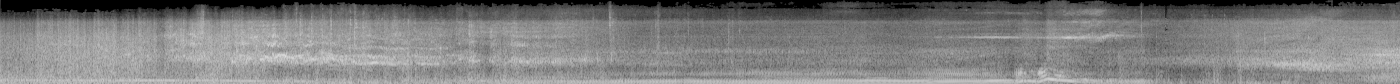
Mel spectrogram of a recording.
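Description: Motorcycle engine running at highway speed under heavy wind rush. About two-thirds of the way through its pitch wavers and briefly rises, then the engine sound drops away and the whole sound gets quieter.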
